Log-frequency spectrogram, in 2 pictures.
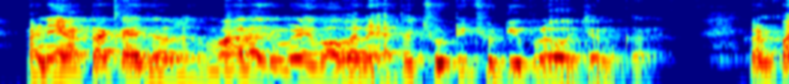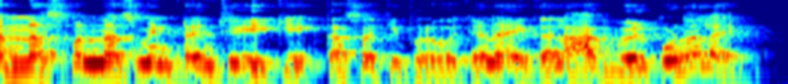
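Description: Vocal fry runs through this voice against a quiet background. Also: man. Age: 70s. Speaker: spiritual teacher. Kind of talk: religious discourse.

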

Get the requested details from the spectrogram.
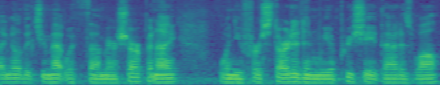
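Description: A man talks at a fast pace in a low pitch, with vocal fry.

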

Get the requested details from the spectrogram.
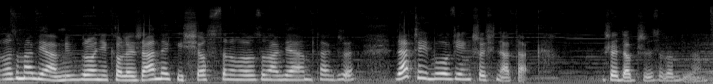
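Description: In a Polish accent, a woman speaks at a fairly high pitch and a moderate pace with ordinary pitch variation while music plays in the background. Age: old. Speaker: retiree. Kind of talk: interview answer.

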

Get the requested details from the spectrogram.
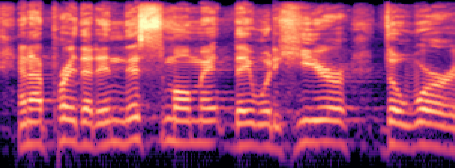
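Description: This man talks at a moderate pace. His intonation is monotone and flat. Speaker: preacher. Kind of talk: prayer before sermon. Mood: earnest, fervent. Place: church. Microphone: handheld.

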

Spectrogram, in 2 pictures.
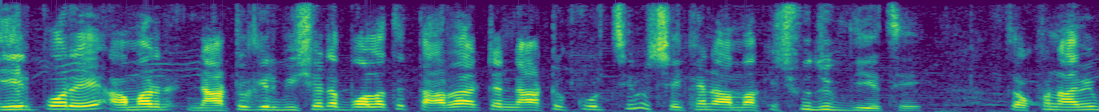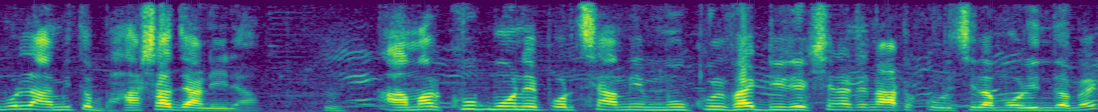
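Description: High-pitched man's voice with ordinary pitch variation, dry and close with no echo. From Bangladesh, Chittagong. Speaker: stage actor. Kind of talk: interview.

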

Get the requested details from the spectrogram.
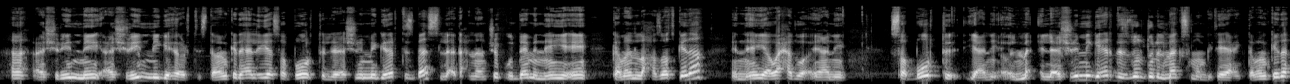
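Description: With an Egyptian accent, a man speaks at a fairly quick pace in a dry, close sound with no echo. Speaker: university lecturer. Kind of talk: lecture.

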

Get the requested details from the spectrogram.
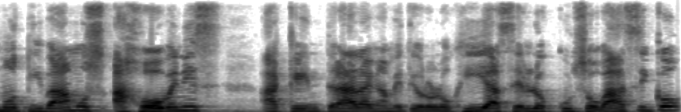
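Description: A woman speaks at a moderate pace with a medium pitch. It is a normal speaking voice. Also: ordinary pitch variation. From Dominican Republic, Santo Domingo. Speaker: meteorologist. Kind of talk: interview. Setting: studio.

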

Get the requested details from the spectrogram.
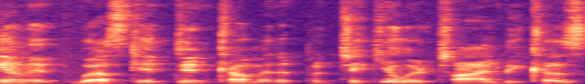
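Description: A man at a moderate pace, ordinary pitch variation, light background noise. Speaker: interviewer. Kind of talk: interview questions. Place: office. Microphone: lapel.

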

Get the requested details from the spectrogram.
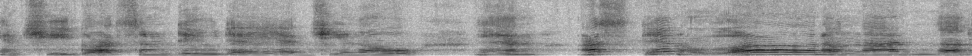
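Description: A cartoonish character voice from a man, high in pitch and at a very slow pace. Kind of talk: ventriloquist comic patter. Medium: puppet show. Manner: folksy, rambling, comically put-upon.

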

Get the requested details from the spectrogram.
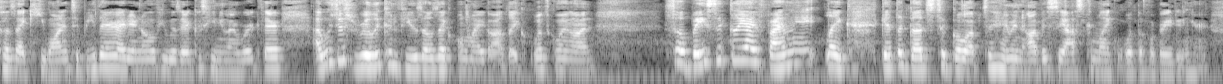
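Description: A woman talks at a very fast pace, her intonation lively and her loudness swinging widely. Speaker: vlogger. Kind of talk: casual storytime chat. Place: home room. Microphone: camera far.

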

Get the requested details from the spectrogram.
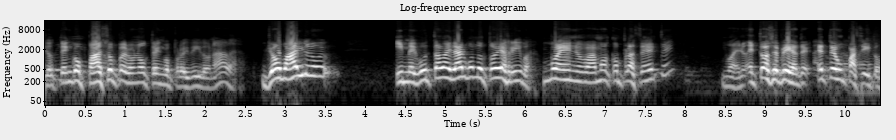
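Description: A man's high voice swings very widely in pitch. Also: moderate pace. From Dominican Republic. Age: 70s. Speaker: political activist; interview guest. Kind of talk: interview. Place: studio. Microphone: lapel.

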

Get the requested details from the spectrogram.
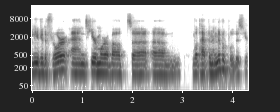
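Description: This is a man speaking at a fairly high pitch. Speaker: host introducing an online event. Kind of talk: moderating a webinar. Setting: video call. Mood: friendly, pleased.

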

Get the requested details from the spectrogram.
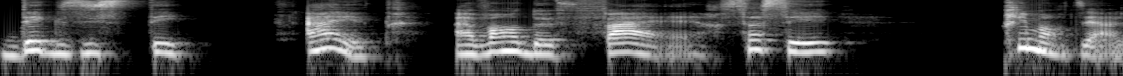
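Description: A woman's very slow, somewhat breathy voice in a Quebec accent, medium in pitch with a dark, mellow tone and ordinary pitch variation, over a quiet background. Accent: Québécois French. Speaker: creativity coach. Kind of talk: casual monologue to camera; casual vlog chat. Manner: halting, many fillers. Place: home room.

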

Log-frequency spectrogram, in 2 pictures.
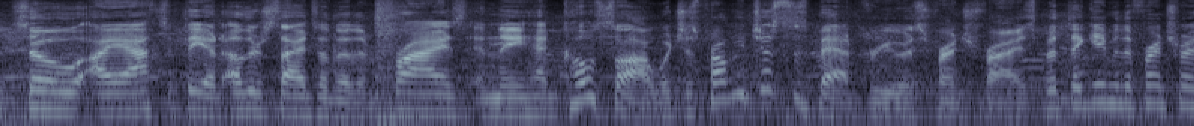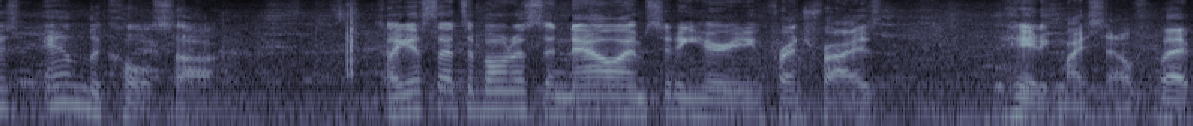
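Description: A man at a very fast pace amid noticeable background noise. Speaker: food vlogger. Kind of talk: casual vlog chat. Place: cafe. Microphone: phone near.

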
